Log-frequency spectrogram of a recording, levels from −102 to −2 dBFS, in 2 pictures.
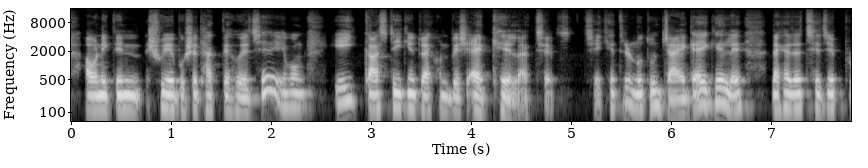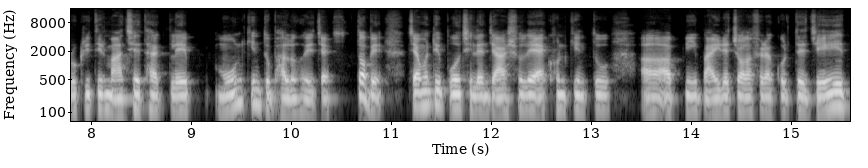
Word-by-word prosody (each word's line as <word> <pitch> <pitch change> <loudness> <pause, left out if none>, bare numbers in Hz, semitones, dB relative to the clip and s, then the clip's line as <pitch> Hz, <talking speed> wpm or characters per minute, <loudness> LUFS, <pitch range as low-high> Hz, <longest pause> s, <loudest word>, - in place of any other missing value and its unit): আ - - +4
অনেকদিন 235 0 +3 0.3
শুয়ে 240 -1 +4
বসে 235 - +1
থাকা 115 -1 -2
হয়েছে 100 -2 0 0.2
এবং 130 0 -1 0.4
এই 175 - +1 0.2
কাজটি 120 - +4
কিন্তু 255 -1 +1
এখন 230 - -8
বেশ - - 0 0.2
একঘেয়ে - - 0
লাগছে। - - -5 0.4
সেক্ষেত্রে - - -7
নতুন 195 - 0
জায়গায় 95 +11 +3
গেলে 165 - +4 0.4
দেখা - - +3
যাচ্ছে 250 0 +1
যে 245 - +3
প্রকৃতির 245 0 -3
মাঝে 240 +5 +2
থাকলে - - 0 0.4
মন 235 -4 +2
কিন্তু 150 -1 -2
ভালো 100 -1 +1
হয়ে 95 -2 -2
যায়। 95 0 -1 0.3
তবে - - +5 0.3
যেমনটি 140 +2 +3
বলছিলেন 125 -3 +2
যে - - +5
আসলে 240 - -1
এখন 240 - -3
কিন্তু 225 - -2 0.5
আ - - +3 0.2
আপনি 220 +2 -6 0.2
বাইরে 100 +3 +2
চলাফেরা 105 -1 0
করতে 225 0 -1
যেয়ে 115 +5 +3
150 Hz, 160 wpm, -24 LUFS, -, 0.5 s, তবে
